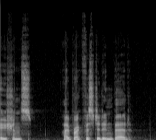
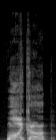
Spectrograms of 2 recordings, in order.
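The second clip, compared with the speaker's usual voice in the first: higher, sharp angry command; an annoyed ticket man waking a sleeper; angry call; 6 semitones higher than usual. A narrator's reading. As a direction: snap him awake, irritated. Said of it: "said an angry voice".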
